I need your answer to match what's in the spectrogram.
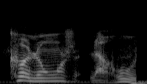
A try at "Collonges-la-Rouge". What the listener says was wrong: Collonges. Oops, you pronounced the G. Collonges.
